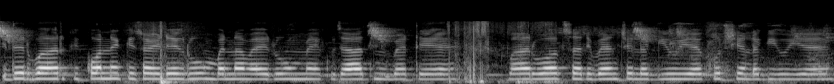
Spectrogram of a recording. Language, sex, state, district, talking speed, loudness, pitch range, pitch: Hindi, female, Rajasthan, Bikaner, 210 wpm, -16 LUFS, 245-255 Hz, 250 Hz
